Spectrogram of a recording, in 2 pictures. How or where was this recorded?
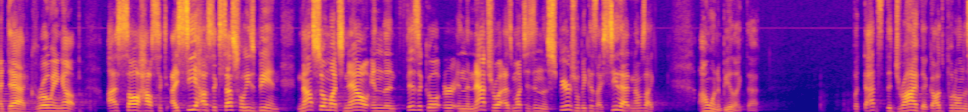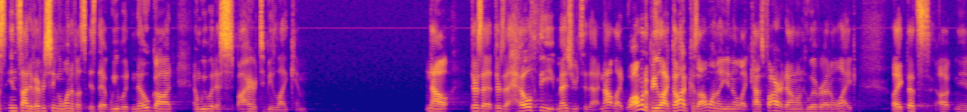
large echoing room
